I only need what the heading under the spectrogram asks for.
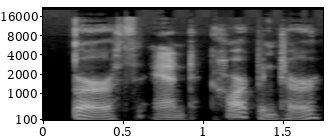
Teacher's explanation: if you pronounce words like birth and carpenter with distinct R sounds as birth and carpenter, then you have a rhotic accent.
